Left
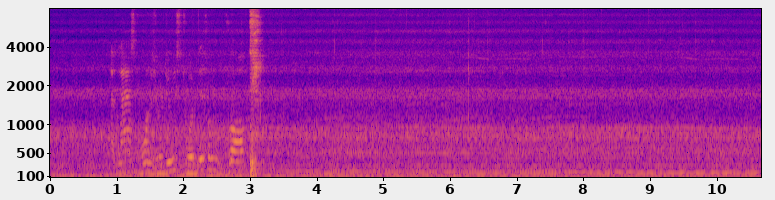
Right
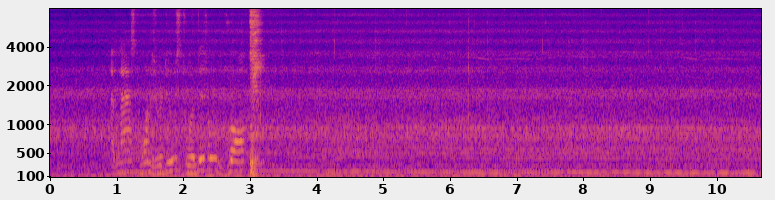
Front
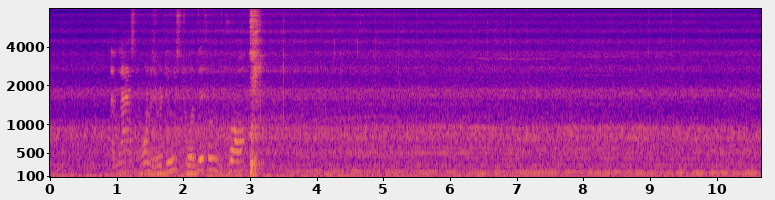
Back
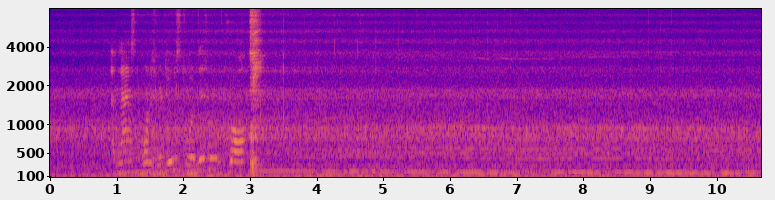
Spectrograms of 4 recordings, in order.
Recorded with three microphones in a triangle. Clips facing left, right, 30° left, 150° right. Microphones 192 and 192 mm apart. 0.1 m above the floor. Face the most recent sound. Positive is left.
turn(degrees=5)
